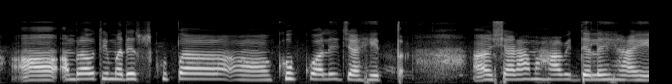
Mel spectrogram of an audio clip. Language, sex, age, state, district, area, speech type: Marathi, female, 45-60, Maharashtra, Amravati, rural, spontaneous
